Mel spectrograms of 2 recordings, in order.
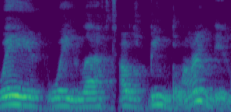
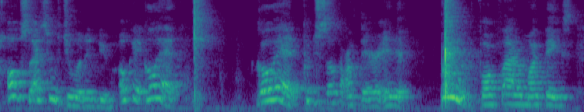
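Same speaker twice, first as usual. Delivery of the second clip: mock go-ahead; 3 semitones higher, 6 dB louder than usual. Acting out God daring her onward.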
